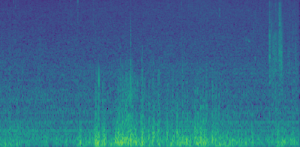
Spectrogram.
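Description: Storm wind buffeting the microphone: a low, uneven noise that grows gustier after the first second, with a few small clicks near the end.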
